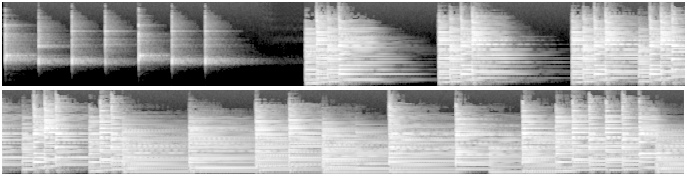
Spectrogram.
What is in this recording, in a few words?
Tenor Saxophone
